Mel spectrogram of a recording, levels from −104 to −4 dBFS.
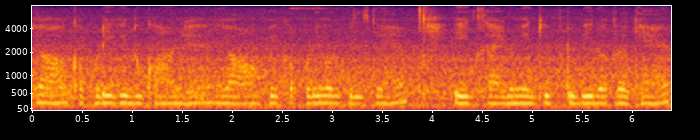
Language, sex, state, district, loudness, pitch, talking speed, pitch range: Hindi, female, Rajasthan, Bikaner, -16 LUFS, 205 Hz, 180 wpm, 200-210 Hz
